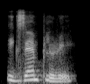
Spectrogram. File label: "exemplary", Indian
